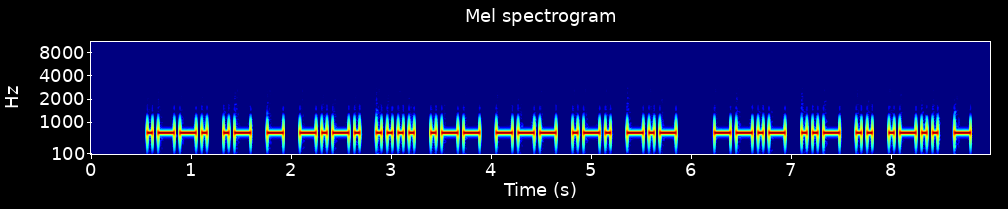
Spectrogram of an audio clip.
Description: Morse code, heard as a keyed tone, about 22 wpm, 700 Hz. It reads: PATCHWORK QUILT
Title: Pangram Challenge v2 - 22wpm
